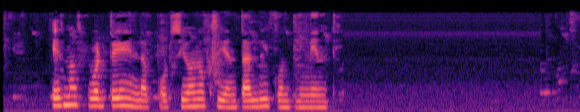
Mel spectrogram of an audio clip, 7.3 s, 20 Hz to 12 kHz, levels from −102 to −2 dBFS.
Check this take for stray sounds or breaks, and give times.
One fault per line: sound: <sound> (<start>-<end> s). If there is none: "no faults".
no faults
